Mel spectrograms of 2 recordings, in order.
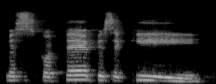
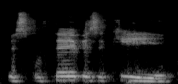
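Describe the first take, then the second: First: Miskote biziki said slowly, syllable by syllable for learners; slow teaching demo. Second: Said in the usual way. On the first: Shown as a demonstration. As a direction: draw out Miskote biziki for the class. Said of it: "teaching Cree word slowly". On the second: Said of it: "repeat at normal pace".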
